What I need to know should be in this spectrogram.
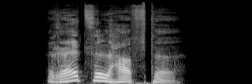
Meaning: inflection of rätselhaft: 1. strong/mixed nominative/accusative feminine singular 2. strong nominative/accusative plural 3. weak nominative all-gender singular
- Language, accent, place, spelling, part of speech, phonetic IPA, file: German, Germany, Berlin, rätselhafte, adjective, [ˈʁɛːt͡sl̩haftə], De-rätselhafte.ogg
